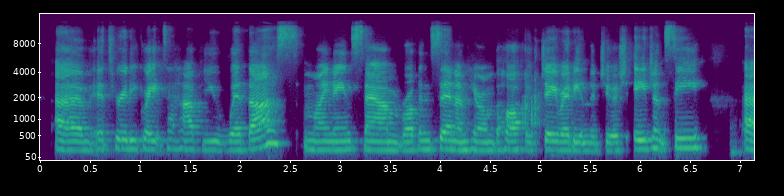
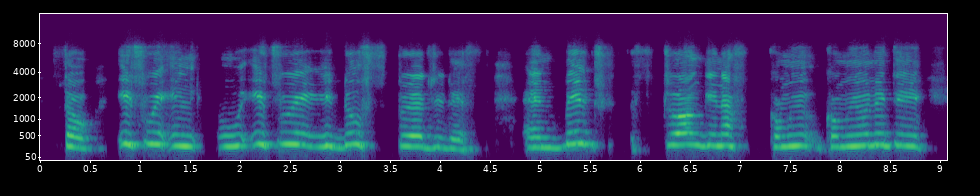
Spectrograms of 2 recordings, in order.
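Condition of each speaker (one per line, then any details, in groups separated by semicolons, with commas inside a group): No condition
Cerebral palsy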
